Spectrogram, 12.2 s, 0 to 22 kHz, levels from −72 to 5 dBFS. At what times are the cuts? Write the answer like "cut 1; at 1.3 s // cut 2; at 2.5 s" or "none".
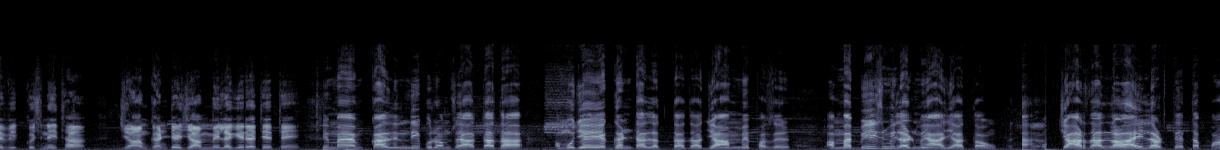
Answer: cut 1; at 3.3 s // cut 2; at 10.2 s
